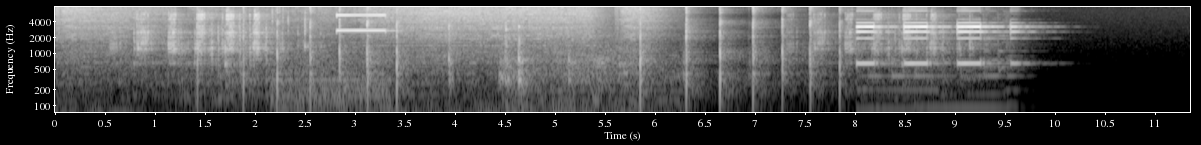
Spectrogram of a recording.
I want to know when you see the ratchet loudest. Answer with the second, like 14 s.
2 s.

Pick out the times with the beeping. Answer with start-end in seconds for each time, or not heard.
2.1-3.4, 8.0-9.7.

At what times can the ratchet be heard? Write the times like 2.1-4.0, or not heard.
0.6-2.3, 7.3-9.2.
